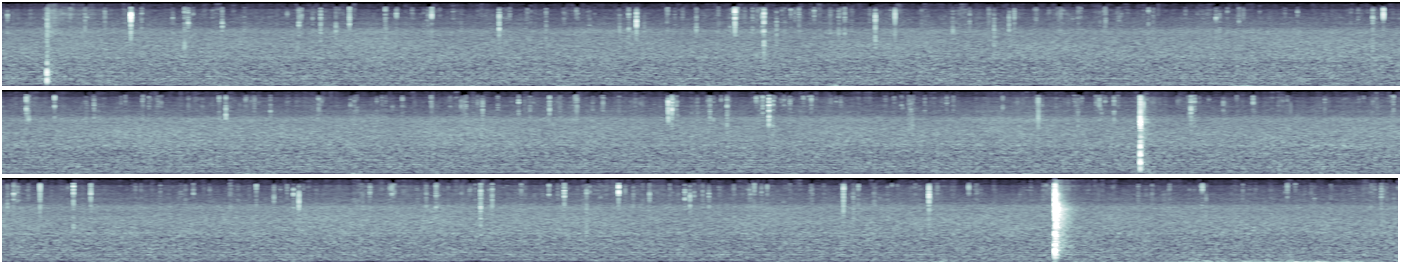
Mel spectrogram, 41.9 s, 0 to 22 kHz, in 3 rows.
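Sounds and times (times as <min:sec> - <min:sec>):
campfire hissing and crackling: 0:00.0 - 0:39.0
sharp loud fire pop: 0:00.4 - 0:01.2, 0:25.4 - 0:25.7, 0:38.5 - 0:38.9.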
